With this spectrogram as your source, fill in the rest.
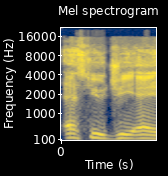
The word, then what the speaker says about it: Suga: The one's S U G- A. That's definitely Suga.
